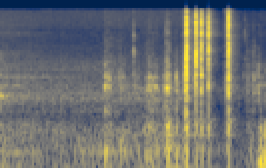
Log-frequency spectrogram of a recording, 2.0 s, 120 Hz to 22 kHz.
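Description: Rotary range selector of a HoldPeak DM6013L capacitance meter being turned: a quick run of four or five plastic detent clicks about one and a half seconds in, with a few fainter clicks just before.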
